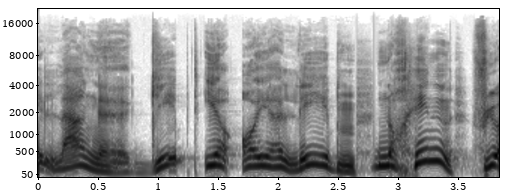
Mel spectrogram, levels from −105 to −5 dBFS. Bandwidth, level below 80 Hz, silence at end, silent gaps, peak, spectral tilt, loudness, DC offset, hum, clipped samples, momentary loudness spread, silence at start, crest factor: 16.5 kHz; -48 dBFS; 0 s; none; -2 dBFS; -6 dB/octave; -17 LUFS; under 0.1%; none; under 0.1%; 4 LU; 0 s; 14 dB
